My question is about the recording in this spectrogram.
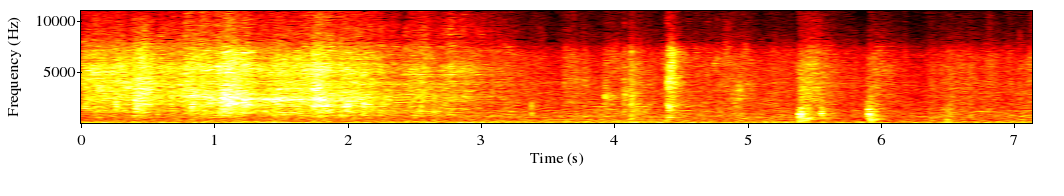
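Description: Shopping cart wheels rolling and rattling over a concrete floor in a steady low rumble, with a few sharp knocks in the second half.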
